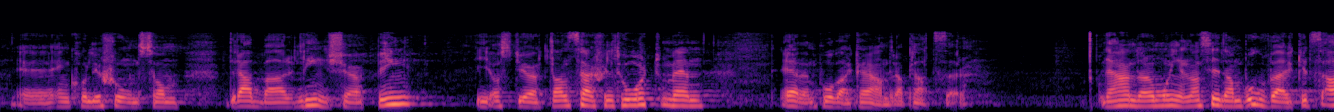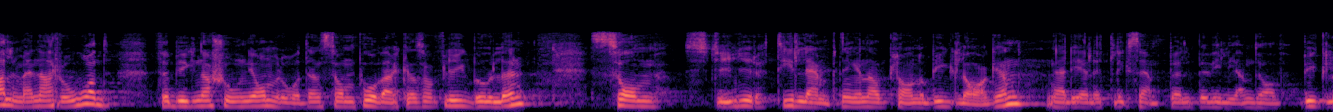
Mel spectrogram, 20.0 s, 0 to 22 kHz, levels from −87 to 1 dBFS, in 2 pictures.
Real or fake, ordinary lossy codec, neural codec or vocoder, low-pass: fake; none; codec, 16 kHz, 8 kbps, FreqCodec, larger model; none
